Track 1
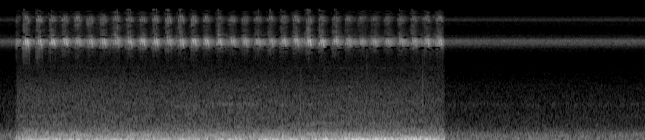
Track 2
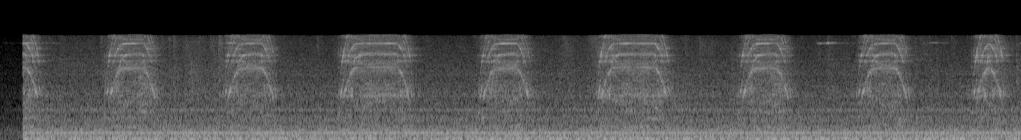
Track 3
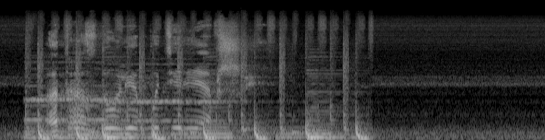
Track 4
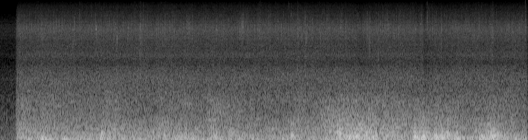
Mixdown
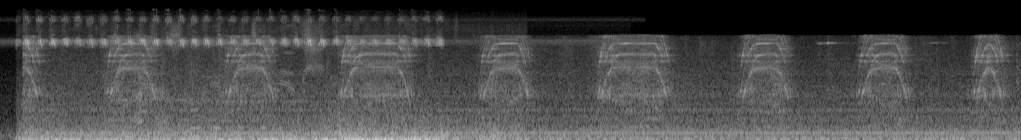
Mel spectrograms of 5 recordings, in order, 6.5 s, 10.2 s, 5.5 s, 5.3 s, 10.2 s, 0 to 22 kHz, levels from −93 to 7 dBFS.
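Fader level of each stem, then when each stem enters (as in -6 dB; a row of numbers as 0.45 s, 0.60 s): -0.5 dB, -2.0 dB, -9.5 dB, -12.0 dB; 0.00 s, 0.00 s, 0.85 s, 0.00 s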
